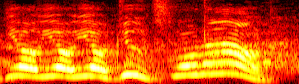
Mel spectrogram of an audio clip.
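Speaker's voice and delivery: high-pitched acted concern; concerned brother. Acted older brother calming crying child.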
